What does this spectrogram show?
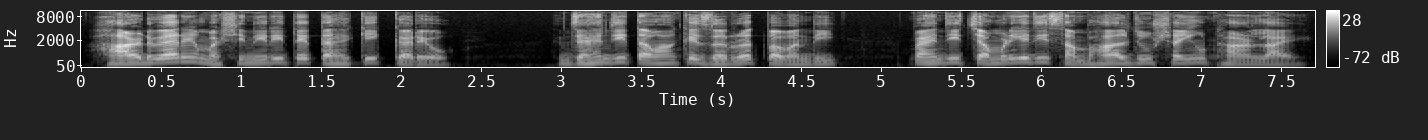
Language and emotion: Sindhi, neutral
